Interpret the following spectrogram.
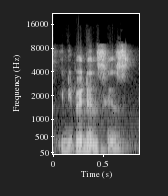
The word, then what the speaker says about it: independencies: There I define conditional independencies, and before that your random variables independencies. By the way, the term independencies is fine. That's how the community pronounces it.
